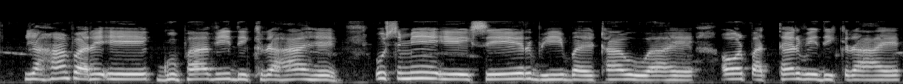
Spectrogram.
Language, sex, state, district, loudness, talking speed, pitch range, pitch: Hindi, female, Maharashtra, Mumbai Suburban, -13 LUFS, 140 wpm, 215-245 Hz, 235 Hz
